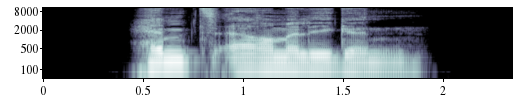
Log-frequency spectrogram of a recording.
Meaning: inflection of hemdsärmelig: 1. strong genitive masculine/neuter singular 2. weak/mixed genitive/dative all-gender singular 3. strong/weak/mixed accusative masculine singular 4. strong dative plural
- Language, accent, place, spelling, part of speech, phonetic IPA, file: German, Germany, Berlin, hemdsärmeligen, adjective, [ˈhɛmt͡sˌʔɛʁməlɪɡn̩], De-hemdsärmeligen.ogg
